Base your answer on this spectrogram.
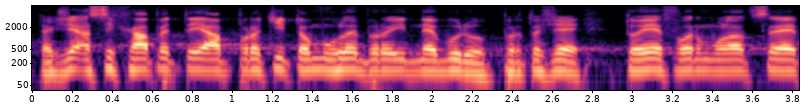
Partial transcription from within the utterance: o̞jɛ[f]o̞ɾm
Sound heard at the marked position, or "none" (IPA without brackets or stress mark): f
